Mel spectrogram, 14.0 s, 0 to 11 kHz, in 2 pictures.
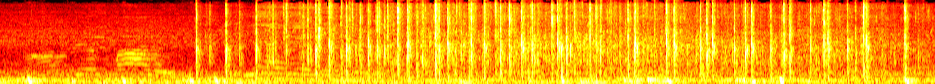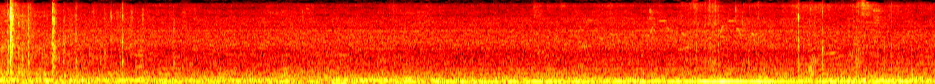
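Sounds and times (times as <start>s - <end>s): steady low hum: 0.0s - 14.0s
crowd applauding: 1.5s - 8.4s.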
